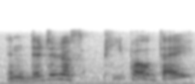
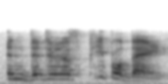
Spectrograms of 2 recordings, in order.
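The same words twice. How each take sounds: First: Higher-pitched questioning repeat with rising end; incredulous echo. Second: Higher, louder announcement ending on a fall; announcing a name. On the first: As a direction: echo the name back in disbelief. Hiawatha questions the holiday's name. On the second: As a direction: announce the holiday's name as a statement. Medium announces holiday name in skit. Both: Acted.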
